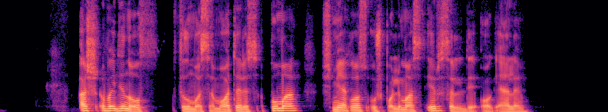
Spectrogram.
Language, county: Lithuanian, Telšiai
